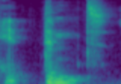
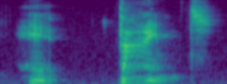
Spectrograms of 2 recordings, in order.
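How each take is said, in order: First: The verb is pronounced with Dutch sounds. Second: The verb is pronounced with English sounds. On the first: The speaker calls it wrong. "Otherwise it would be" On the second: The speaker calls it right. "you have to pronounce it the English way"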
